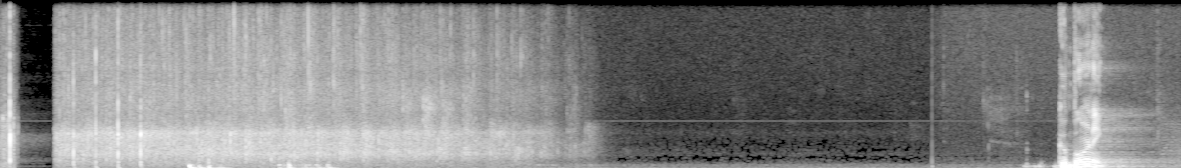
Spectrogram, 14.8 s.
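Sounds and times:
church audience clapping to welcome a reverend: 0:00.0 - 0:07.6
speech: 0:13.3 - 0:13.9.

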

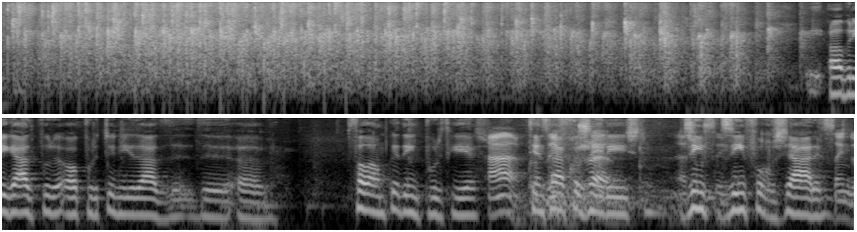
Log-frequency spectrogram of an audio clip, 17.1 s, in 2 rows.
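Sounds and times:
audience applause: 0:00.0 - 0:08.2
speech: 0:08.3 - 0:11.4, 0:12.0 - 0:17.0.

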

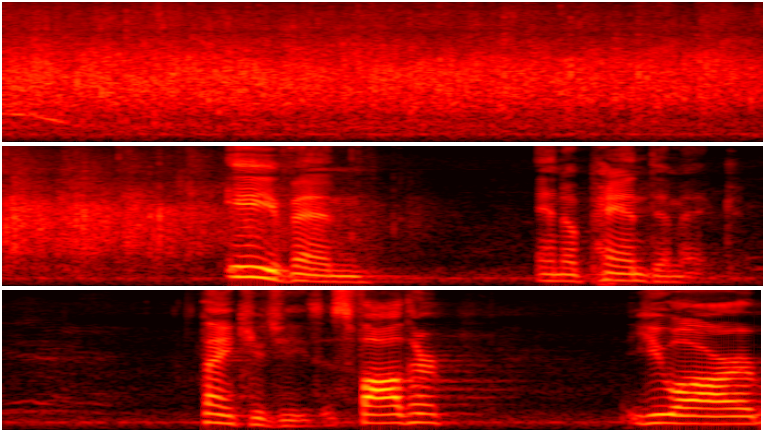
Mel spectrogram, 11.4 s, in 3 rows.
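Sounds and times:
crowd clapping in a large indoor space: 0:00.0 - 0:05.9
speech: 0:04.9 - 0:05.7, 0:06.5 - 0:07.4, 0:08.6 - 0:10.0, 0:10.8 - 0:11.4.

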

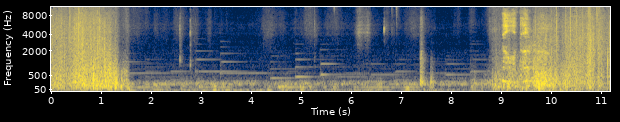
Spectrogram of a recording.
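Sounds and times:
ear massage dense rubbing rush: 0:00.0 - 0:01.6, 0:08.8 - 0:11.1.

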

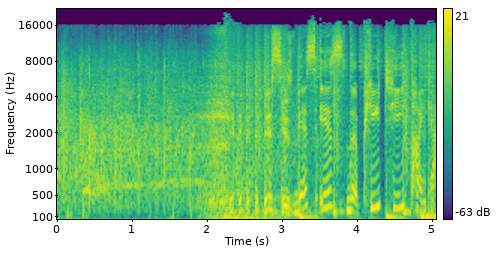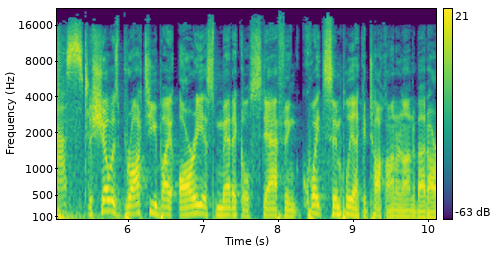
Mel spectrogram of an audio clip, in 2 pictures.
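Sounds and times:
audience applause: 0:00.0 - 0:03.2
speech: 0:02.8 - 0:10.0.

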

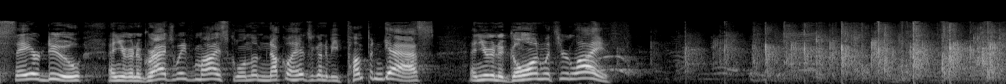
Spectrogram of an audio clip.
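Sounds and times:
speech: 0:00.1 - 0:06.4
audience clapping: 0:06.4 - 0:10.0.

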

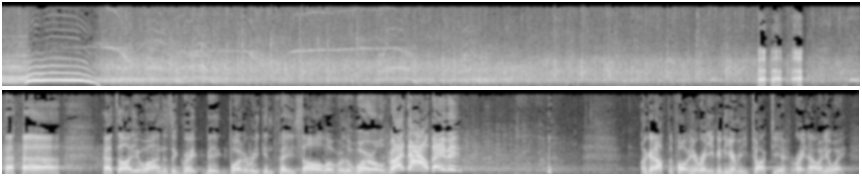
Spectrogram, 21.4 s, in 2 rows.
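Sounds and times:
crowd clapping and cheering: 0:00.0 - 0:12.0
loud whistle: 0:02.3 - 0:05.2
laughter: 0:09.4 - 0:11.6, 0:15.1 - 0:18.0
speech: 0:10.8 - 0:16.6, 0:18.8 - 0:21.4
sharp shouts: 0:15.5 - 0:16.6.

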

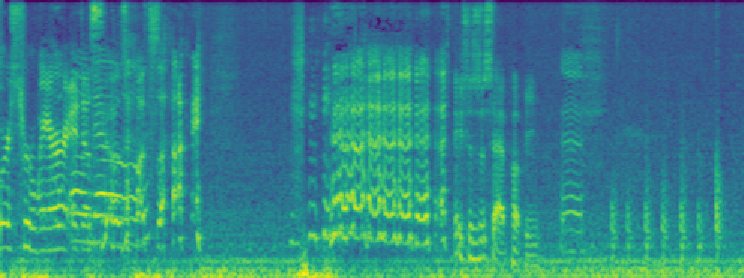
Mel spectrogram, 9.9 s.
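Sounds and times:
speech: 0:00.0 - 0:02.8, 0:03.9 - 0:08.7
laughter: 0:01.4 - 0:02.7, 0:03.9 - 0:06.1
knocking at a front door: 0:08.1 - 0:09.8.

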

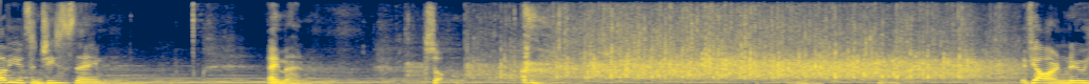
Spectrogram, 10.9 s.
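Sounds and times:
speech: 0:00.0 - 0:01.4, 0:02.0 - 0:03.2, 0:04.2 - 0:05.6, 0:10.2 - 0:10.8
audience clapping: 0:03.9 - 0:10.8.

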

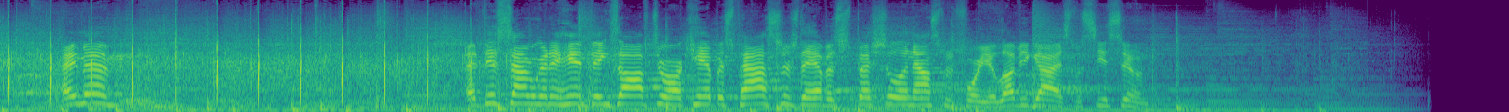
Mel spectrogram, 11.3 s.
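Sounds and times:
audience applause: 0:00.0 - 0:04.2
speech: 0:00.5 - 0:01.2, 0:03.5 - 0:08.8.

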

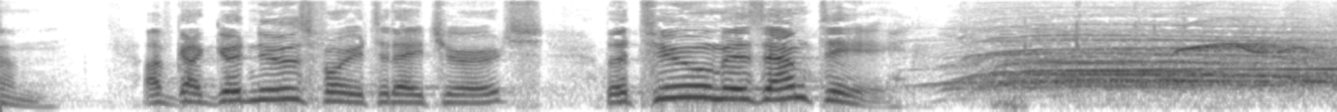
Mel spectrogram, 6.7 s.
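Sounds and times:
speech: 0:00.0 - 0:05.1
church congregation cheering at an Easter service: 0:04.5 - 0:06.6.

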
